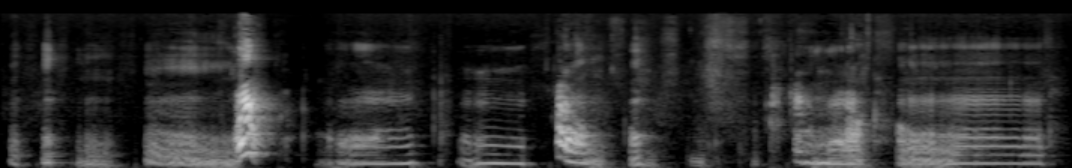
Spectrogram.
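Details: Female Boxador puppy, five months old, indoors, growling at her new Pinky Pig toy: a run of low, rough, rumbling growls in bursts of one to two seconds, separated by short gaps, with a few higher yelping edges.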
